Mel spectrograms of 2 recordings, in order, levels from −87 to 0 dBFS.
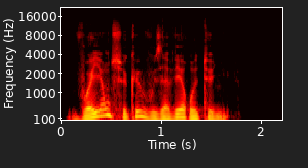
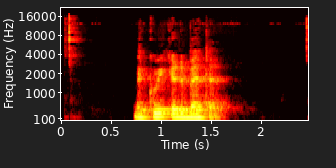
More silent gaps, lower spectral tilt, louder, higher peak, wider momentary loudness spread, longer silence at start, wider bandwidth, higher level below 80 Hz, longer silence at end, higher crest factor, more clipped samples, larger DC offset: neither; about the same, -7.5 dB/octave vs -6.5 dB/octave; second, -33 LUFS vs -18 LUFS; second, -16 dBFS vs -2 dBFS; second, 11 LU vs 15 LU; about the same, 0.1 s vs 0.05 s; second, 13 kHz vs 16 kHz; about the same, -52 dBFS vs -56 dBFS; first, 0.55 s vs 0 s; about the same, 18 dB vs 18 dB; neither; neither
